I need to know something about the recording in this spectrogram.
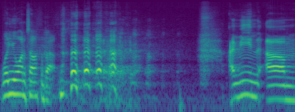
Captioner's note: audience laughs; laughs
